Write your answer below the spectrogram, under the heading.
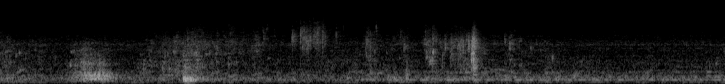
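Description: Liquid sloshing and splashing as a plastic bucket is scooped through a drum of liquid and dipped and poured into a vat of foamy soy milk for tofu, with the bucket knocking sharply against the container about two seconds in.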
